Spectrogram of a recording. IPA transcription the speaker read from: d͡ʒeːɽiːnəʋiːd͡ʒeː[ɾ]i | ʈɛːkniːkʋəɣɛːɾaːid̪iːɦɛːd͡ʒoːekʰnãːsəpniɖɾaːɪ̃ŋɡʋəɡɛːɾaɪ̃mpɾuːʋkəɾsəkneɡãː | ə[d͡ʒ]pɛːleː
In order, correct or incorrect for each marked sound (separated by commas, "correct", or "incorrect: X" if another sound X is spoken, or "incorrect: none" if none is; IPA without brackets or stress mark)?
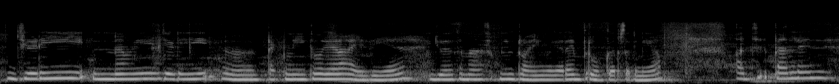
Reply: incorrect: ɽ, correct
